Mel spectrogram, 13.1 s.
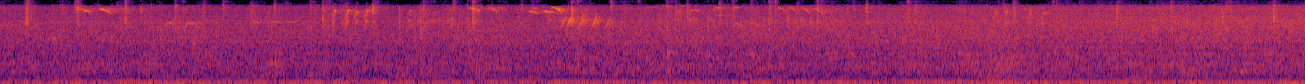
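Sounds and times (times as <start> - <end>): small birds chirping: 0.2 - 12.8.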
